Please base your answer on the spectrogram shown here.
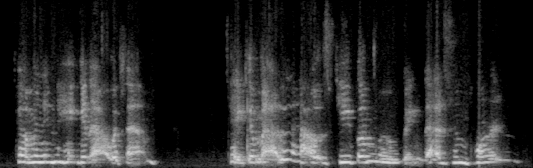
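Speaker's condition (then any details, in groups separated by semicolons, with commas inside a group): ALS; breathless after exertion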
